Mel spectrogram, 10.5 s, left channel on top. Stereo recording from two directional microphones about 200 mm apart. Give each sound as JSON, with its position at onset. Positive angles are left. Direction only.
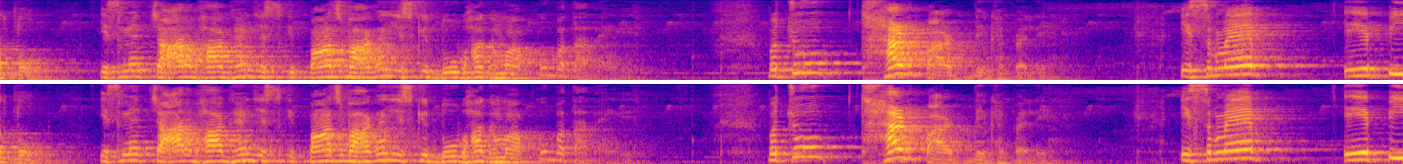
{"t": 0.7, "sound": "a woman's voice", "side_deg": -45}
{"t": 5.4, "sound": "speech", "side_deg": -45}
{"t": 8.8, "sound": "a woman's voice", "side_deg": -40}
